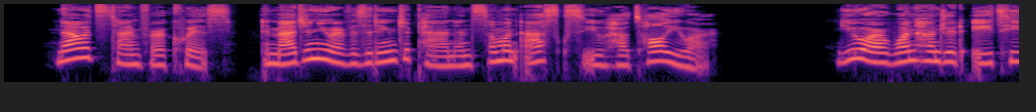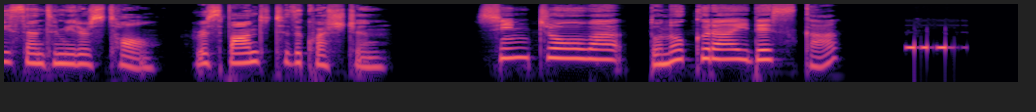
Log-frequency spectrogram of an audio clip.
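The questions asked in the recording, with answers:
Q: 身長はどのくらいですか?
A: 180センチです。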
